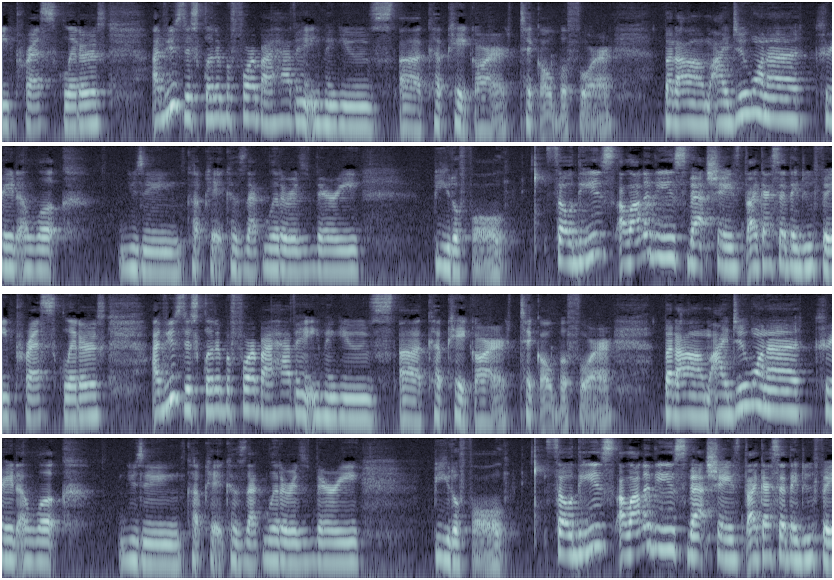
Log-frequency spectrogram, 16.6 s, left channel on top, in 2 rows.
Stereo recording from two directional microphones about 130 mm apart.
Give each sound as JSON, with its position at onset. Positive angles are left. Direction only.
{"t": 0.2, "sound": "speech", "side_deg": -25}
{"t": 13.0, "sound": "speech", "side_deg": -10}
{"t": 13.6, "sound": "speech", "side_deg": -20}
